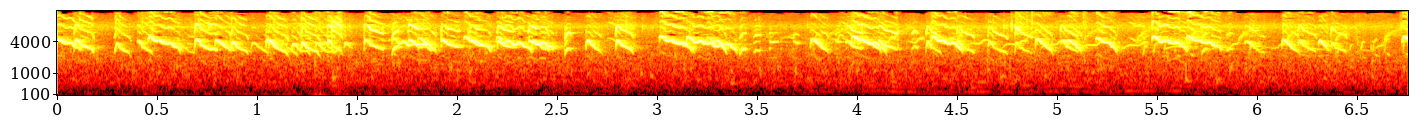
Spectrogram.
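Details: A white-eye colony, used as master audio to prompt white-eyes to sing, chatters nonstop: many high, thin, rapid chirps and twitters overlapping, with several birds calling at once and no pauses.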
